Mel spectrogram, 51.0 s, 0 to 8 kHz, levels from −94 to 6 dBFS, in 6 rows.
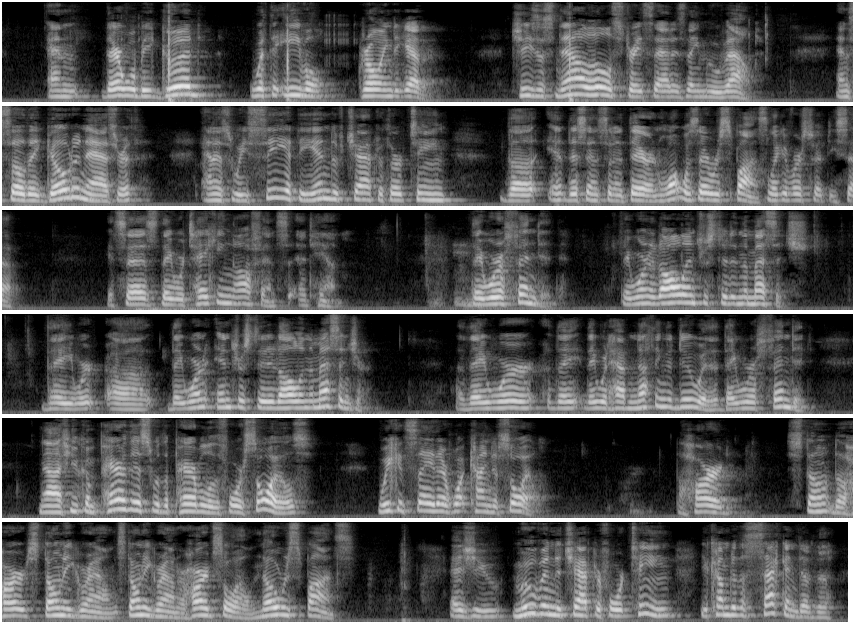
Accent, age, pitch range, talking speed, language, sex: American, 60-79, 165-210 Hz, 165 wpm, English, male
